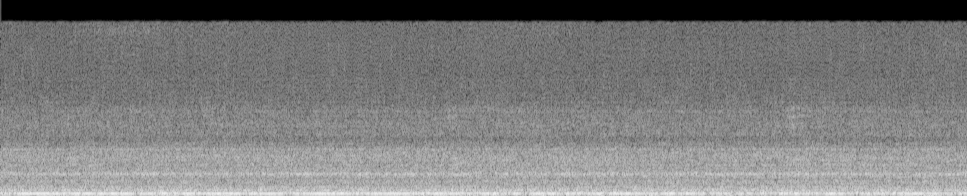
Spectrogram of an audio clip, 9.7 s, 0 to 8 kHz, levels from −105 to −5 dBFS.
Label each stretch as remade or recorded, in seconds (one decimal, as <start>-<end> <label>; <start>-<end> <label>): 0.0-2.7 remade; 2.7-4.1 recorded; 4.1-7.8 remade; 7.8-8.7 recorded; 8.7-9.7 remade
